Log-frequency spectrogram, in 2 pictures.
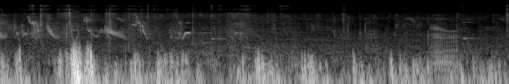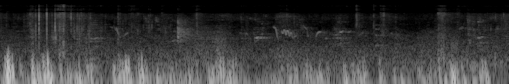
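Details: Relaxing wild boar piglets at a farm: one louder grunt early on, then quieter low grunts and snuffles spaced irregularly, with faint high chirps, likely birds, behind.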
